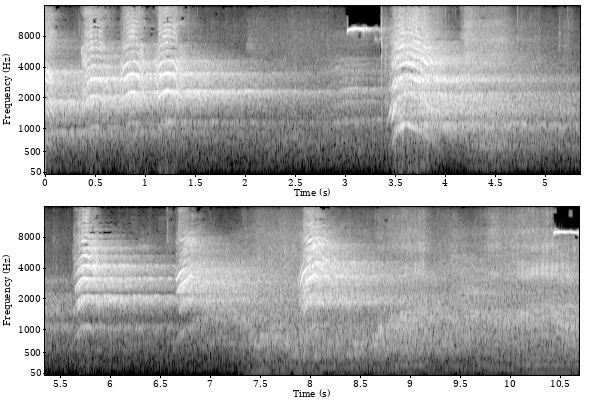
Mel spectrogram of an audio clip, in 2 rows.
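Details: Belugas Hodoi, Taanya and Mirai at Port of Nagoya Public Aquarium on 14 March 2021, moving between pools and training; loud harmonic squawks and rising whistled sweeps come in bursts, with brief high pings between calls.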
